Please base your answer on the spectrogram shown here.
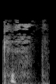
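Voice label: "kissed", English word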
